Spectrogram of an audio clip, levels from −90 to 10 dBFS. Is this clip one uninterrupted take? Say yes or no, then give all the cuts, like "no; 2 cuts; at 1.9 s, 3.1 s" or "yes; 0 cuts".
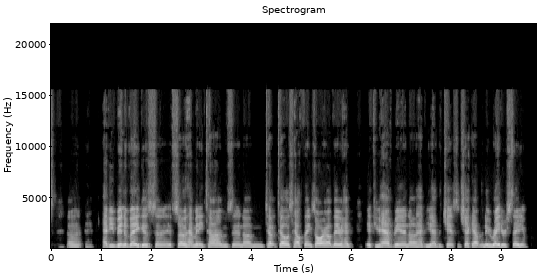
yes; 0 cuts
